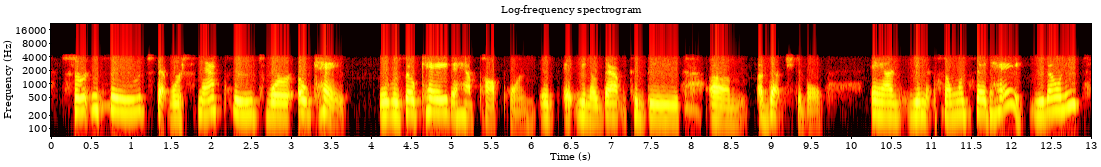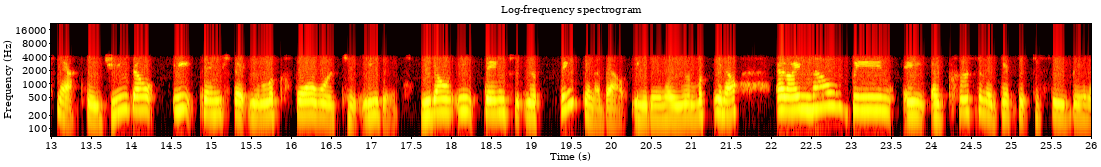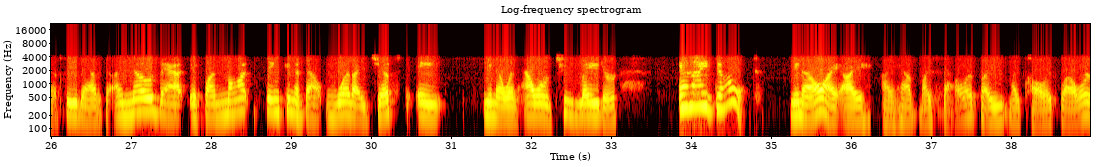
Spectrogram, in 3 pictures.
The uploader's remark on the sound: the 100 Pounders Phone Meeting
